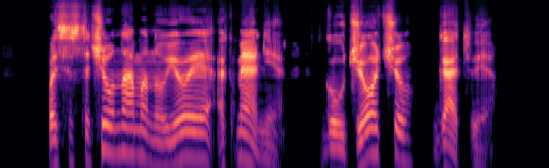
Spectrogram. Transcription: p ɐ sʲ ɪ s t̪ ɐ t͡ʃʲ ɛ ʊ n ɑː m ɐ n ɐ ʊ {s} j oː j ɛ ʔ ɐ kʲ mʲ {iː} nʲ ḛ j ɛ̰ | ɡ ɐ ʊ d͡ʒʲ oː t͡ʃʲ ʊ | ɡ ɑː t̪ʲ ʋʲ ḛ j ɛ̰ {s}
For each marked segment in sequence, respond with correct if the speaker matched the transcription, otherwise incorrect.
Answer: incorrect, incorrect, incorrect

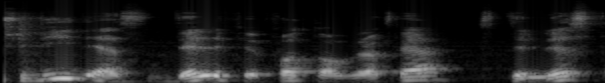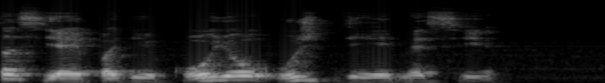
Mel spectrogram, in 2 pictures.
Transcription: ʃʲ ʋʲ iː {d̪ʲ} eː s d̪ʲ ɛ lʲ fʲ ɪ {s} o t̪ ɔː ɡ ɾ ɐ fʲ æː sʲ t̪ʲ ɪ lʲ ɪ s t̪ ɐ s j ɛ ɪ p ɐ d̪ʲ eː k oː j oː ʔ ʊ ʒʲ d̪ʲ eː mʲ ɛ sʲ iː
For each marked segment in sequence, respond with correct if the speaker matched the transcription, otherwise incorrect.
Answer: correct, incorrect

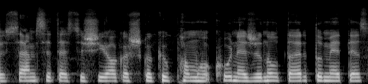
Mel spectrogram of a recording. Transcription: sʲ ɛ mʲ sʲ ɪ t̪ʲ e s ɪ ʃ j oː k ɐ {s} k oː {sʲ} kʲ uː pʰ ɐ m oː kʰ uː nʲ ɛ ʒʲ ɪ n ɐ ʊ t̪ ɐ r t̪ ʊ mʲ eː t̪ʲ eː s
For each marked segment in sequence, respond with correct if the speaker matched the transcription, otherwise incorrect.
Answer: incorrect, incorrect

